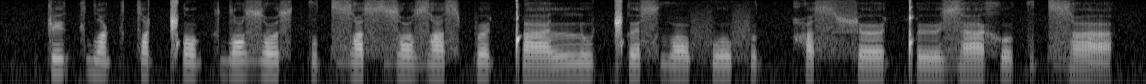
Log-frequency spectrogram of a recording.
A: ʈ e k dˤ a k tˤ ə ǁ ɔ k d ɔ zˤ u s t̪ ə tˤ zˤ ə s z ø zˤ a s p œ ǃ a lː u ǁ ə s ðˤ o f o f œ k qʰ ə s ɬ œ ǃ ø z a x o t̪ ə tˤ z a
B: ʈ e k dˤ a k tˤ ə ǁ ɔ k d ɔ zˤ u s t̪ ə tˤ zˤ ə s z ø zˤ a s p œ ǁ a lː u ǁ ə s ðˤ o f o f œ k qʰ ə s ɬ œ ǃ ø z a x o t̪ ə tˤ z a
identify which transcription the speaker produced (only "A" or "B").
A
